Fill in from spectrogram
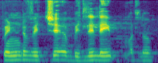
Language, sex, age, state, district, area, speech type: Punjabi, male, 18-30, Punjab, Pathankot, rural, spontaneous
